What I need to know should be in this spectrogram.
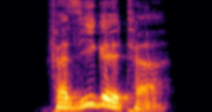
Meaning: inflection of versiegelt: 1. strong/mixed nominative masculine singular 2. strong genitive/dative feminine singular 3. strong genitive plural
- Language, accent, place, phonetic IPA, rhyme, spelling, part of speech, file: German, Germany, Berlin, [fɛɐ̯ˈziːɡl̩tɐ], -iːɡl̩tɐ, versiegelter, adjective, De-versiegelter.ogg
